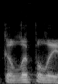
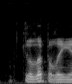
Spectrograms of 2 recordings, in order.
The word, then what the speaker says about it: Gallipoli: And what it was is it's actually, I think, pronounced Gallipoli. It's a place in Turkey.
